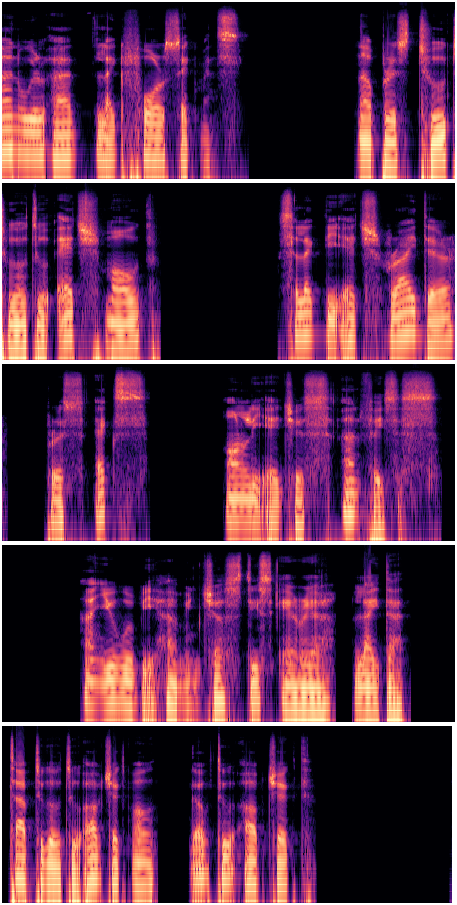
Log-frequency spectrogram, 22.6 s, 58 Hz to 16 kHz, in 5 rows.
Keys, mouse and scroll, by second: 3.7 2, 9.1 click, 9.8 x, 18.5 Tab, 20.8 click.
